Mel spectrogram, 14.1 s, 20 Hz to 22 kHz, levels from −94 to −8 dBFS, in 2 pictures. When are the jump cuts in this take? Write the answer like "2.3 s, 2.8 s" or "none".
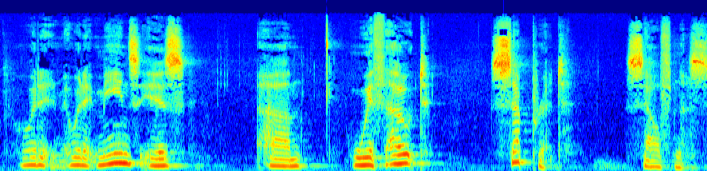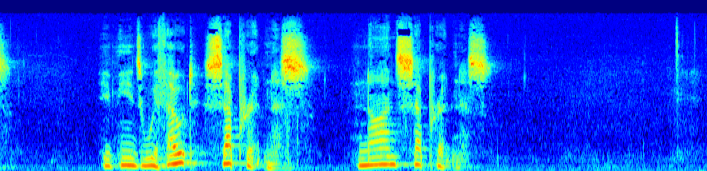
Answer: none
